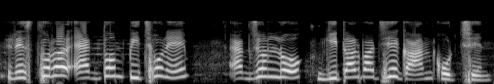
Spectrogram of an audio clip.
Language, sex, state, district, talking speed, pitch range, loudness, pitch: Bengali, female, West Bengal, Cooch Behar, 110 wpm, 275-370 Hz, -13 LUFS, 310 Hz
